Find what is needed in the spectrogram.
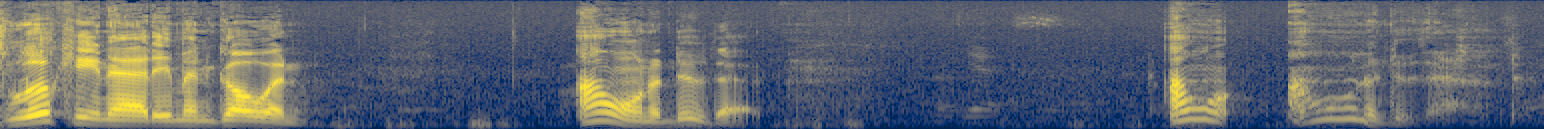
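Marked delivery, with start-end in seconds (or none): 5.8-7.6 hushed, eager whisper; awed whisper. Retold or imitated. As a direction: whisper it like a secret longing. Peter voices his wish in awe.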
